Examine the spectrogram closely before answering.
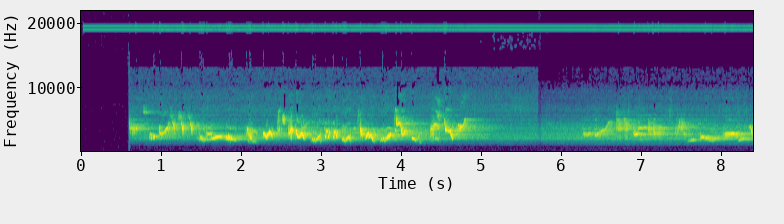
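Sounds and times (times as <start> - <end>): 
Eurasian blackcap song: 0.6 - 8.4.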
